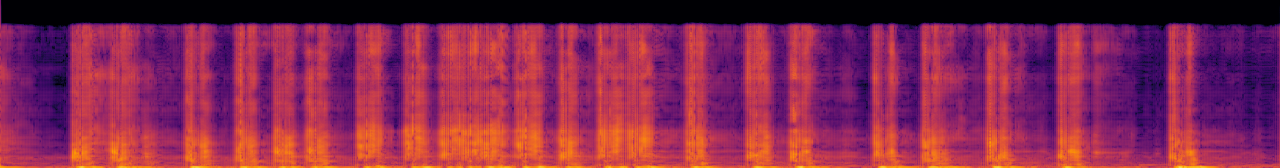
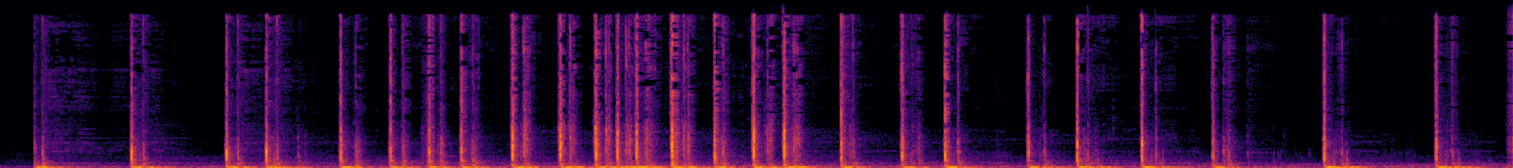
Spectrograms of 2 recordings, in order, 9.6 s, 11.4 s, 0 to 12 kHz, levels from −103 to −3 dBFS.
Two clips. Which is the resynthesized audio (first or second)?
first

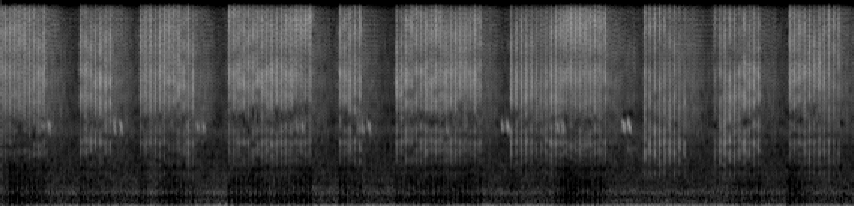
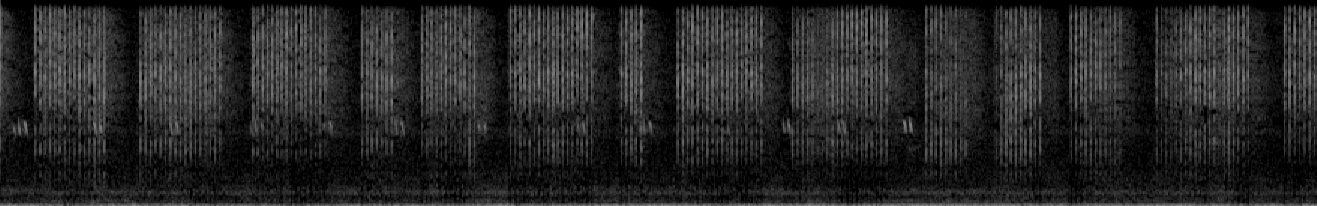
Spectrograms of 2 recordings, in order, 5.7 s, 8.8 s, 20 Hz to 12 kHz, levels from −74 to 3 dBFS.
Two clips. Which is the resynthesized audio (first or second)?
first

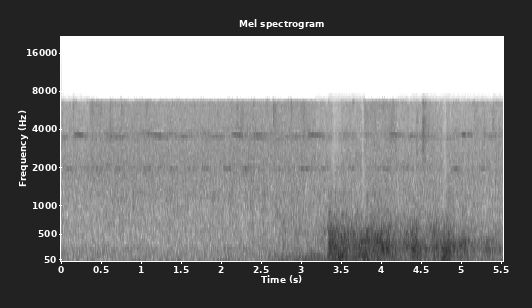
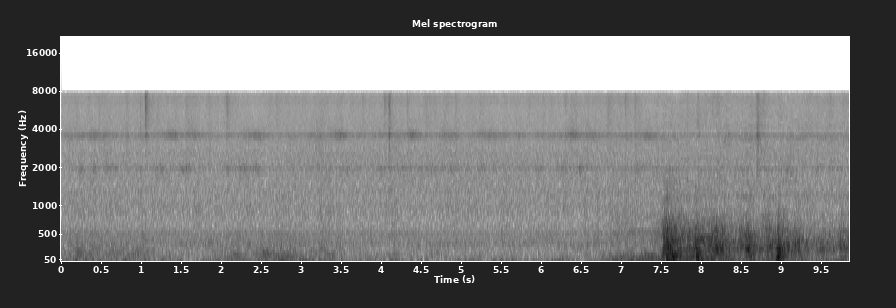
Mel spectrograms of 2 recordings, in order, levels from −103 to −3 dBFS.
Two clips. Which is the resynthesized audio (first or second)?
second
